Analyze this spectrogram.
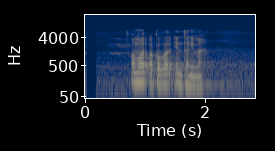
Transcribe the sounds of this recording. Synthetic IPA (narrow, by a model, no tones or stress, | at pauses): ʌmʌɾʌkʌbʌɾent̪ʰʌnima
